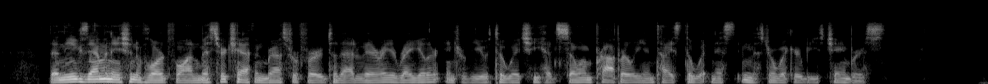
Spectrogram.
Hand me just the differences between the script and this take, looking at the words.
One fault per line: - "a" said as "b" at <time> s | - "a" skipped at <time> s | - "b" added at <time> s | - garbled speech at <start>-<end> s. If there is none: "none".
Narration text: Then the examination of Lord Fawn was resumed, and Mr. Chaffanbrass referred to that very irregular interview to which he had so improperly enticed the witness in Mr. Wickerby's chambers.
- "was resumed and" skipped at 2.0 s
